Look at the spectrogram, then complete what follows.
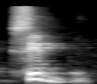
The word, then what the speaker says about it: सिद्ध: बताया उन्होंने, कैसे, सिद्ध, सिद्ध पहले उच्चारण सिद्ध, और फिर लेना है ध, ध। अब उच्चारण कैसा होगा, सिद्ध, सिद्ध। तो अपने आप जोड़ाक्षर के पहले अक्षर पर जोर देकर अपने आप आ जाता है।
